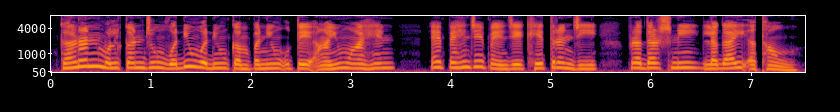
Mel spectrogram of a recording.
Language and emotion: Sindhi, neutral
